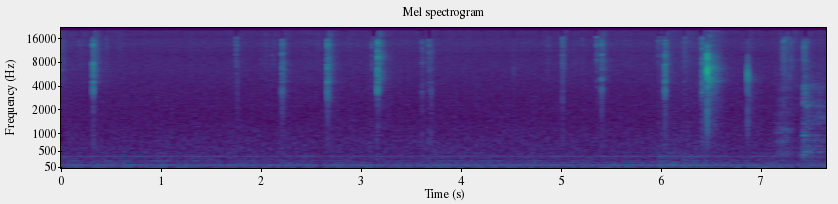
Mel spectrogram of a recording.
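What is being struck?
Metal ceremonial knife.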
